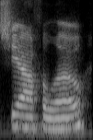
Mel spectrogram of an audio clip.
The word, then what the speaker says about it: Chiafalo: case is to follow or as the chief pronounced it she affalo the wat the state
